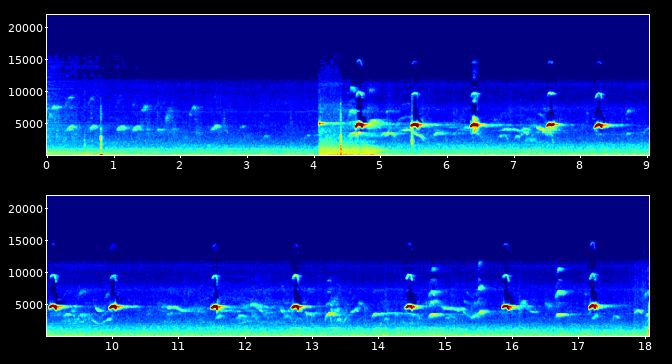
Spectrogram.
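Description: A bird calling a single short, high chirp over and over, about once a second, starting about four seconds in, over a faint steady outdoor hiss. A brief rush of noise comes just before the first chirps.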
